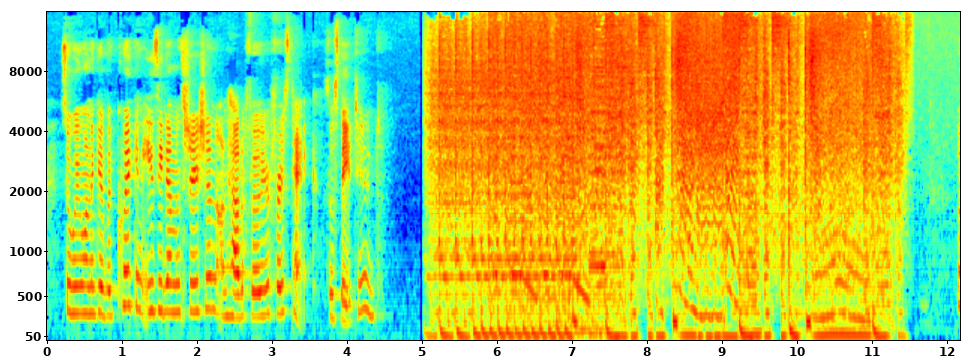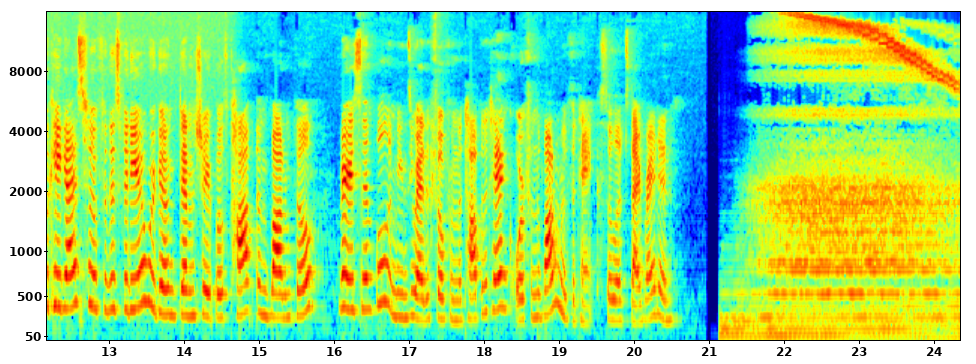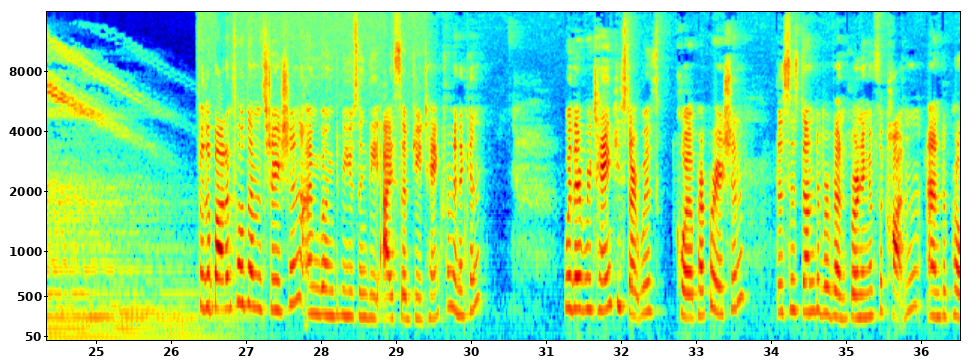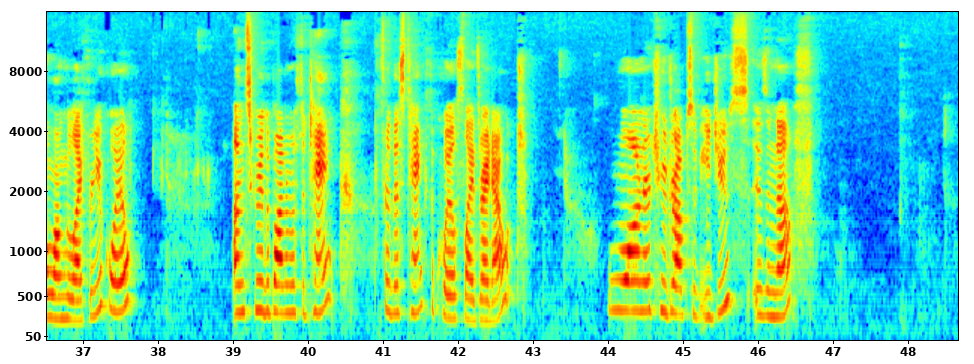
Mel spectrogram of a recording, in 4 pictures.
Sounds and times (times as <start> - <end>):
Speech: 0.2 - 4.5, 12.2 - 20.6, 26.4 - 30.2, 31.2 - 37.8, 39.0 - 43.0, 44.0 - 46.8
Music: 5.0 - 11.6, 21.1 - 27.2.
